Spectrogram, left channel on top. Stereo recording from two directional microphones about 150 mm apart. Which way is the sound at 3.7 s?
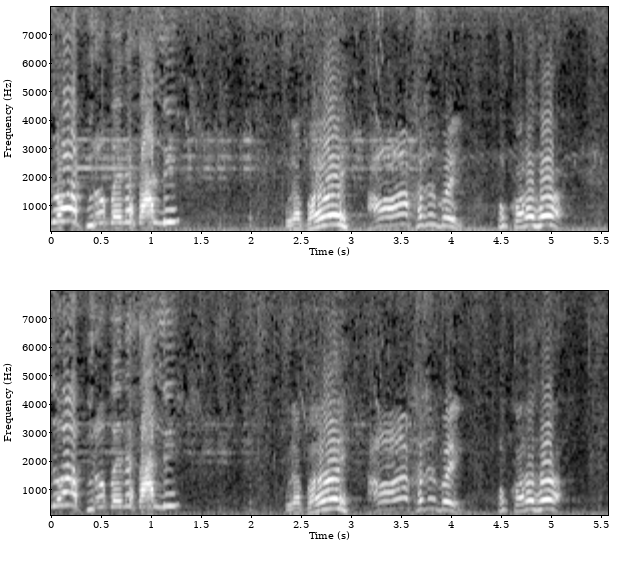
40° right (ahead or behind).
